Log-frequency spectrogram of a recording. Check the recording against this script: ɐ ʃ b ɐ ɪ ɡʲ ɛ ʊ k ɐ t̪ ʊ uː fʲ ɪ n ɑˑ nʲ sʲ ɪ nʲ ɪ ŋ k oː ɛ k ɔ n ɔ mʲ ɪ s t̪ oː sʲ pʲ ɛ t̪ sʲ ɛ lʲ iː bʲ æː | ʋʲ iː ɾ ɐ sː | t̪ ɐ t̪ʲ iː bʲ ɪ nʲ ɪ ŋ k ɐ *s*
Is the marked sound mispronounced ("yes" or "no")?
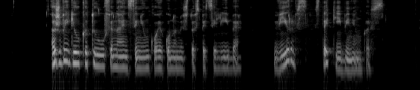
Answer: no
